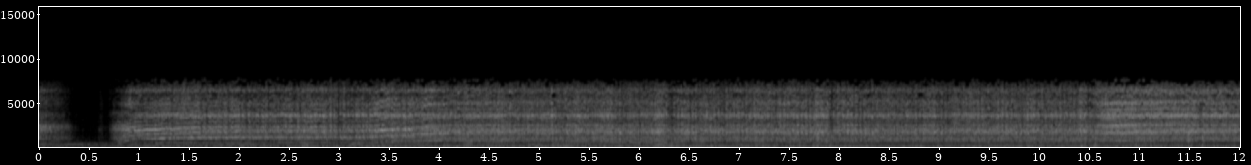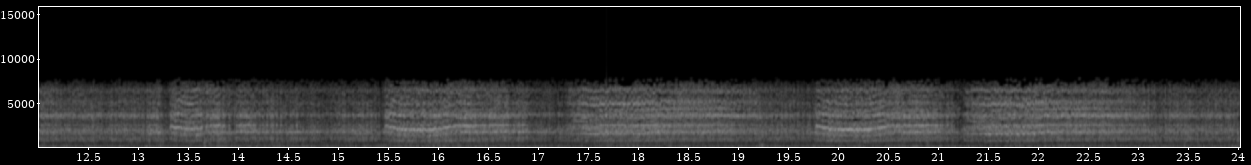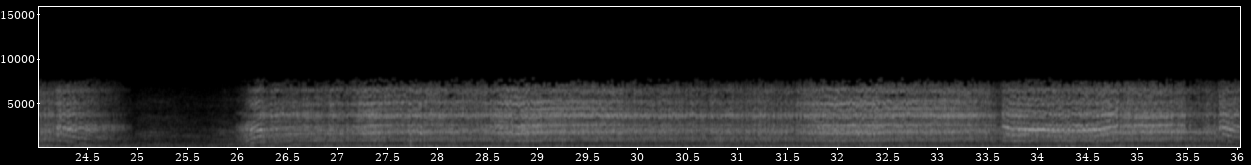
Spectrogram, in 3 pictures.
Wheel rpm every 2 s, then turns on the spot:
80, 170, 230, 230, 230, 230, 230, 230, 220, 220, 210, 230, 40, 190, 230, 230, 220, 200.
none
